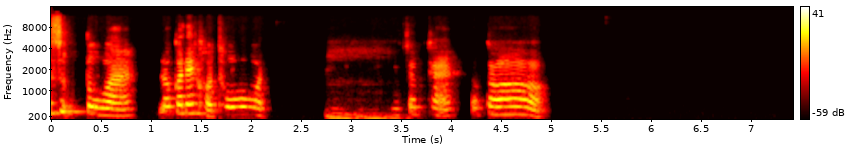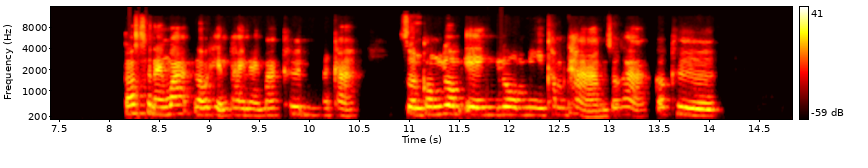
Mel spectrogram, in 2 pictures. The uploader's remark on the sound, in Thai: เป็น 1 ใน 3 คอร์สออนไลน์ (ผ่านโปรแกรม Zoom).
